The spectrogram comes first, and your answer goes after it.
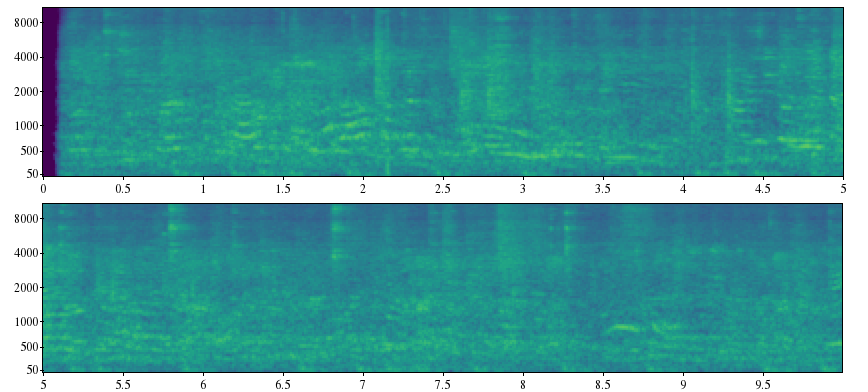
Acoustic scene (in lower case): restaurant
